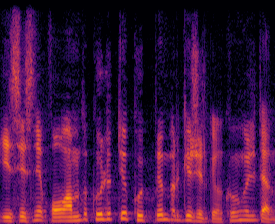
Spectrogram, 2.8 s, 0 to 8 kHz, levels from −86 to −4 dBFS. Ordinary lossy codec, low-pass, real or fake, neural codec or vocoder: none; none; fake; codec, 16 kHz, 0.8 kbps, ZipCodec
